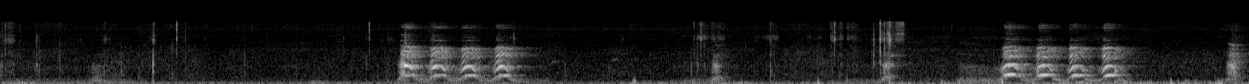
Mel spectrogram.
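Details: Lota, an English Pointer, barking in two quick bursts of four to five tonal, harmonic barks, about four seconds apart, with quiet rustling and clicks between the bursts.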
